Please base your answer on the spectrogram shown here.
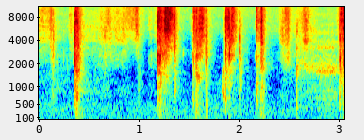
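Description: Tarot cards shuffled by hand in a series of crisp riffling bursts, about six or seven short flurries spaced irregularly, fairly close and clear with no voices.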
